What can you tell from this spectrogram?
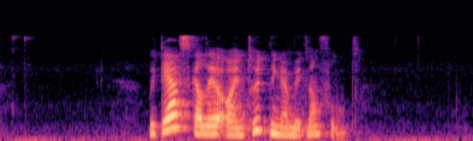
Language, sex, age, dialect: Faroese, female, 15-35, Norðurstreymoy/Eysturoy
